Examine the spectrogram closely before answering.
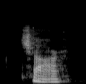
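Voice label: "char", British English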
